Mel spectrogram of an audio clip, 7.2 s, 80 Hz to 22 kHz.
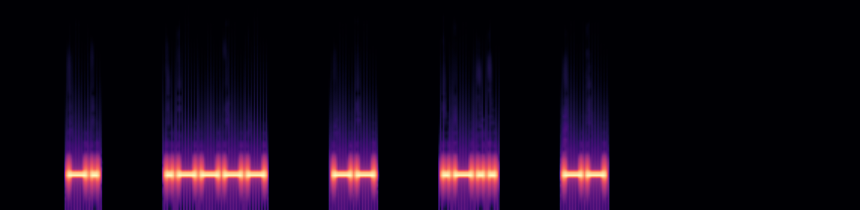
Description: Morse code, heard as a keyed tone, about 25 wpm, spaced as for 12 wpm, 700 Hz. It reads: N1MLM
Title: USA Call Signs - 4x Character Spacing - 25wpm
